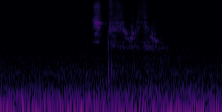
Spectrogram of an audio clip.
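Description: A woman's brief whisper or breathy exhale about a second in, over a steady low hum.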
